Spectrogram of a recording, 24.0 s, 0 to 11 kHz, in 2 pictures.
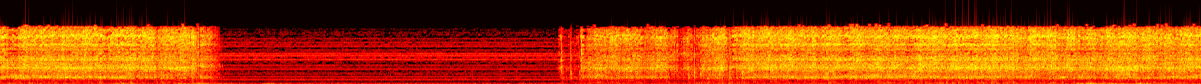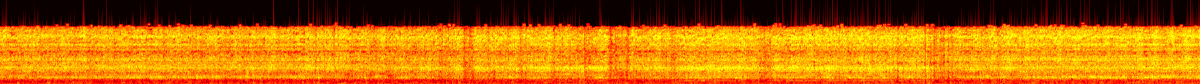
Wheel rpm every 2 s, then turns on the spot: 40, 0, 0, 40, 50, 50, 50, 50, 50, 60, 60, 60.
none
